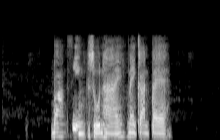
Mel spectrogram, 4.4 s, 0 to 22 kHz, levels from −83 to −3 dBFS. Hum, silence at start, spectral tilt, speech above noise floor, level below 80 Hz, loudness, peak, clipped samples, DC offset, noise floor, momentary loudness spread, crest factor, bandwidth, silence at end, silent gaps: none; 1.05 s; -5 dB/octave; 67 dB; -50 dBFS; -16 LUFS; -2 dBFS; under 0.1%; under 0.1%; -82 dBFS; 6 LU; 16 dB; 8 kHz; 1 s; none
